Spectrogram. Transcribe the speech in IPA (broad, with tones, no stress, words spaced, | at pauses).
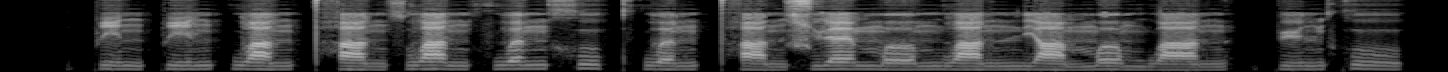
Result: pi˨˩npi˨˦npwa˨˦n pʰa˨˩nswa˥˨n fwə˦nxu˥˨kʰwə˨˦n pʰa˨˩nɕɥɛ˦mɤ˨˦ n̪wa˨˦nn̪jä˨˩ mɤ˥˨mwa˨˦n | py˨˦nku˥˨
